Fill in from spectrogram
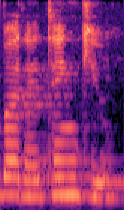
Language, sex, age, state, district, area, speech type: Goan Konkani, female, 18-30, Goa, Canacona, rural, spontaneous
